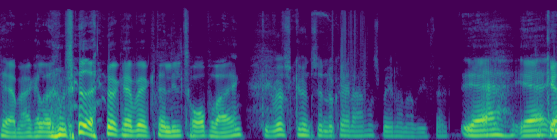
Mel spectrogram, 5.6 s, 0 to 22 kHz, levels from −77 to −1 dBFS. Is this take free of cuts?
no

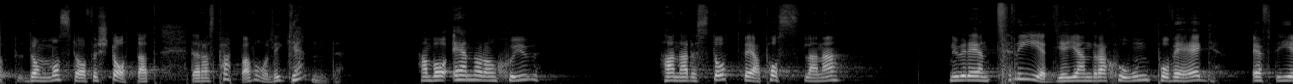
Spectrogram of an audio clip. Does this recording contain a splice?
no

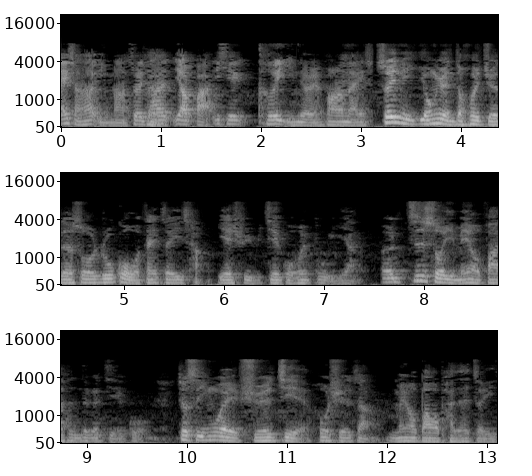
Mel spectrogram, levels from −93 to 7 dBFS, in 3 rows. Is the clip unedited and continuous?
yes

